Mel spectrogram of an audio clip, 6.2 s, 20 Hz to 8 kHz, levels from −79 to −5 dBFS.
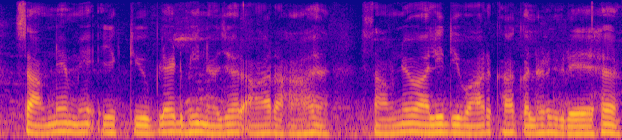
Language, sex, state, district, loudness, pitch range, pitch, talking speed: Hindi, male, Bihar, Muzaffarpur, -21 LUFS, 115-130 Hz, 125 Hz, 155 wpm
